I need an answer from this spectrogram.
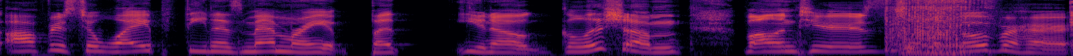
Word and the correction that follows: Gilgamesh: Gilgamesh. Glisham. Gilgamesh. – Gilgamesh volunteers to, honestly, it's spelt the way it's pronounced.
